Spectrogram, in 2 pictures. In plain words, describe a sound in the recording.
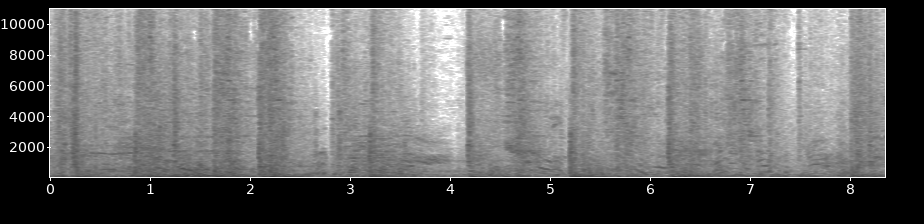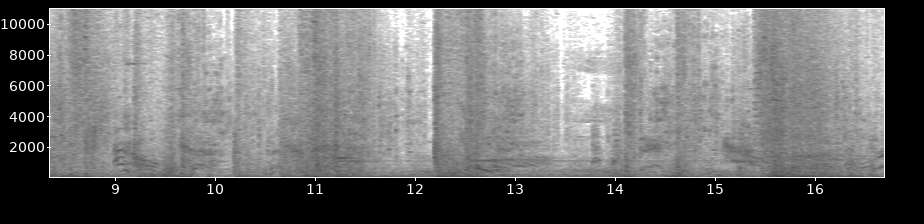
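Weapons strike and magic blasts boom in a fast fight.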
